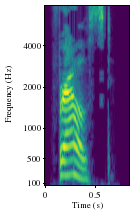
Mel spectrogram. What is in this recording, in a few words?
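"frowst", British English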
